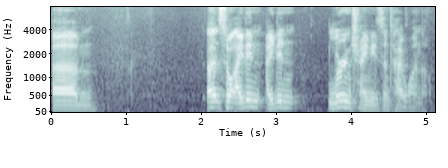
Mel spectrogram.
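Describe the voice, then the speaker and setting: A man's voice: medium pitch, very animated, slow. A man chatting casually and giving his commentary as a guest panelist.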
